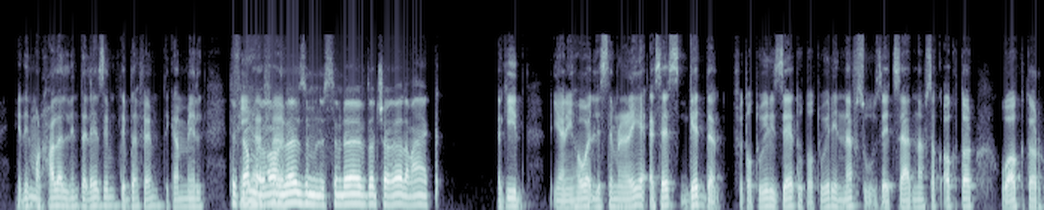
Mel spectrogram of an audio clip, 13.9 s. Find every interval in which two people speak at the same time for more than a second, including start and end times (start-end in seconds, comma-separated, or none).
none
